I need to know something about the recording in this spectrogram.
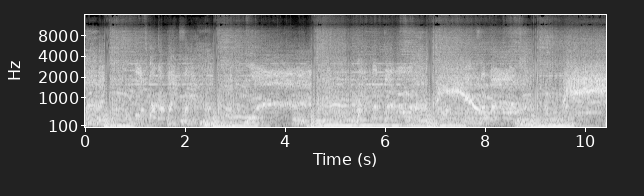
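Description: Live church band music with a deep, steady bass line filling the hall, and long wordless shouts into a microphone over it: two loud rising-and-falling yells, about seven seconds in and again near the end.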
